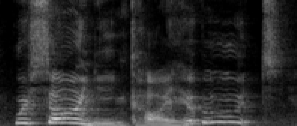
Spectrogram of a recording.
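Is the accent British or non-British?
British. It is said in a British accent.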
